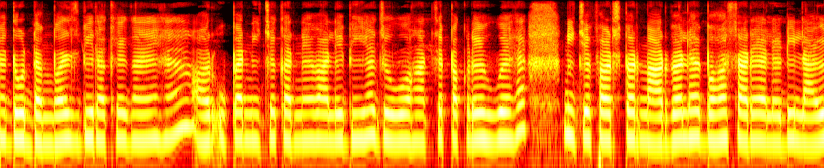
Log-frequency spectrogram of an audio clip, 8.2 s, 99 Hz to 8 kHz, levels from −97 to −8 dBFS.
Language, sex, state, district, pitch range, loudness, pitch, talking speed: Hindi, female, Odisha, Khordha, 200-210 Hz, -17 LUFS, 205 Hz, 225 wpm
